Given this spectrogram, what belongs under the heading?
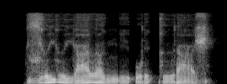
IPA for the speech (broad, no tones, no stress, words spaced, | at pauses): zʲɵjʉ jalɐi̯ ŋiʔuɾi kʉɾaʒ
